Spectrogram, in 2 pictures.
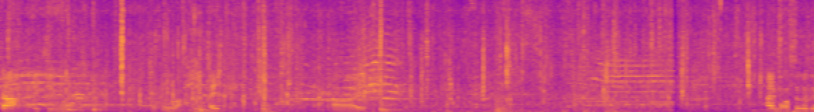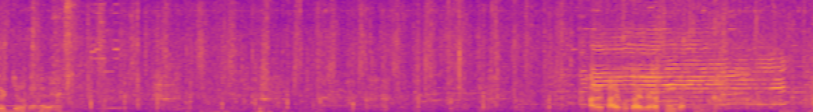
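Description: Running shoes patter steadily on the road.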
